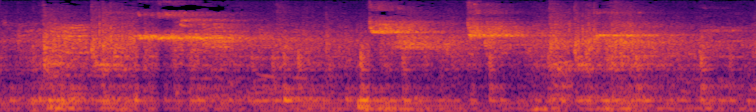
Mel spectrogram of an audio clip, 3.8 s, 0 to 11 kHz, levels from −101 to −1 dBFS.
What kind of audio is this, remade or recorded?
recorded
